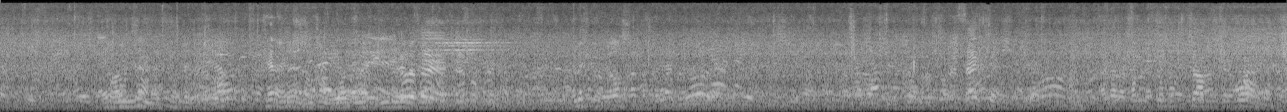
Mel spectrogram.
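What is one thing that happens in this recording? A crowd of men talks and calls out at once outdoors in the street.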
